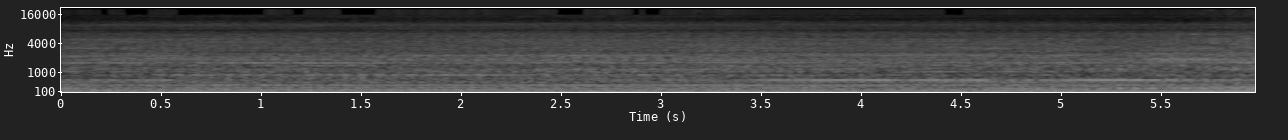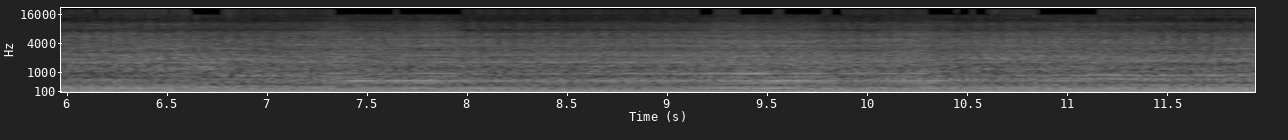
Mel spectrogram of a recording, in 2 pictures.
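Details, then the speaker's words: Subaru Sambar small engine at idle on first startup after preventative maintenance rebuild (water pump, timing belt): light tinny buzz on the exhaust pulses from a heat shield underneath that isn't tied down, rattling. "of my Shields is not tied I can hear it rattling all right down here yeah yeah up under that Shield isn't tight"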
